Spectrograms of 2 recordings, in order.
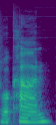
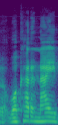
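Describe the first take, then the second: First: The word is contracted to two syllables. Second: The word is said in full, four syllables. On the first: "wakaranai becomes wakan" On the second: "wakaranai becomes wakan"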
